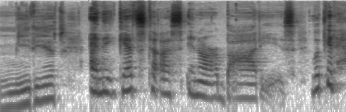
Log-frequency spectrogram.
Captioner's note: voiceover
